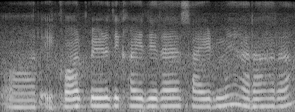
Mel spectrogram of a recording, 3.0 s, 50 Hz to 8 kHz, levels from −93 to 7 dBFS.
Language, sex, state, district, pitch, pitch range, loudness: Hindi, female, Uttar Pradesh, Hamirpur, 205 Hz, 200-215 Hz, -16 LUFS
